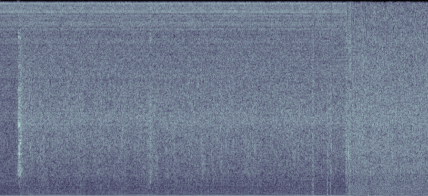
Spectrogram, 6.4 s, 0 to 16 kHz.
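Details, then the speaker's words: Westinghouse Model 1029 multiband tube radio whose local oscillator fails on the two highest bands, band switch rotated during tuning: flat even hiss with faint low hum, no station or oscillator sweep; band dead despite a signal on the scope; band-switch coil switching suspected. "so i'm seeing it on the scope there but i'm not hearing any effect on the band so these all sound the same now"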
